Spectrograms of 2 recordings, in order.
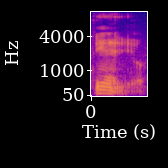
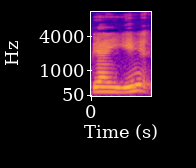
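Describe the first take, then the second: First: The name is said like the boy's name Daniel. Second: The name is said like the girl's name Danielle. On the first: It is the boy's actual name. The speaker calls it right. "It's it's just Daniel" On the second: It sounds like a girl's name. The speaker calls it wrong. "she kept pronouncing it as if it was Danielle"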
